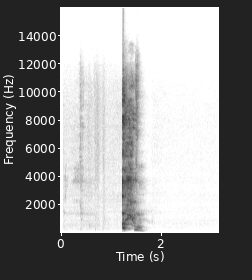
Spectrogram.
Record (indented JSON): {
  "cough_length": "3.2 s",
  "cough_amplitude": 31974,
  "cough_signal_mean_std_ratio": 0.22,
  "survey_phase": "beta (2021-08-13 to 2022-03-07)",
  "age": "45-64",
  "gender": "Male",
  "wearing_mask": "No",
  "symptom_fatigue": true,
  "symptom_onset": "9 days",
  "smoker_status": "Current smoker (1 to 10 cigarettes per day)",
  "respiratory_condition_asthma": false,
  "respiratory_condition_other": false,
  "recruitment_source": "REACT",
  "submission_delay": "1 day",
  "covid_test_result": "Negative",
  "covid_test_method": "RT-qPCR"
}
